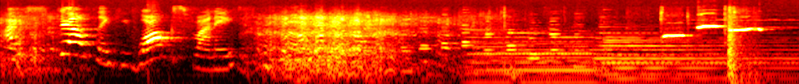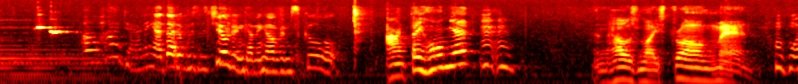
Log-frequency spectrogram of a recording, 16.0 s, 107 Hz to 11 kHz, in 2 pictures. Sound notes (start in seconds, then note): 6.6 whistling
